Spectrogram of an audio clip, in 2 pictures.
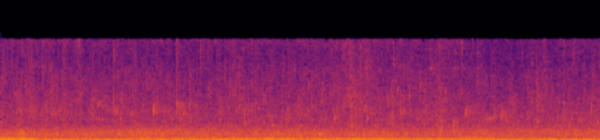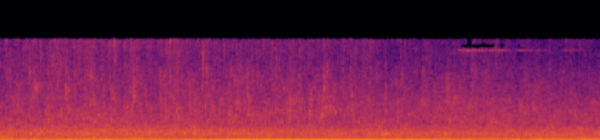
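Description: Water trickling and splashing steadily from a garden fountain, under a low rumble that grows stronger about eight seconds in.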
